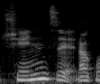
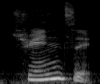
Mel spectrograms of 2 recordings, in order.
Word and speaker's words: 裙子: 자, 근데 발음하실 때 조금 주의하셔야 되는 단어예요. 앞에 있는 이 쥔이라고 하는 글자가 유라고 적혀져 있긴 하지만 우로 발음이 되는 게 아니라 원래 이 글자는 유땡땡 발음이죠. 그래서 으로 발음되는 거에 주의를 해주시고요.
